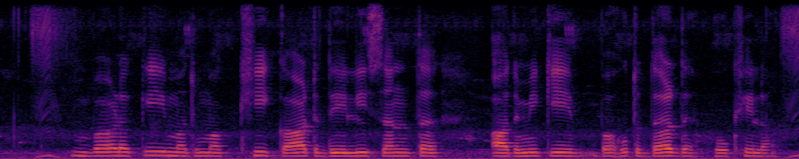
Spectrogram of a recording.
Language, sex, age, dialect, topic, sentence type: Bhojpuri, female, 25-30, Southern / Standard, agriculture, statement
